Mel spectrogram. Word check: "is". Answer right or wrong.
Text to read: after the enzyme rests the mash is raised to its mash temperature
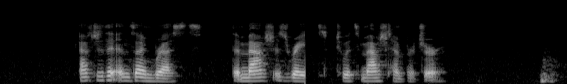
right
